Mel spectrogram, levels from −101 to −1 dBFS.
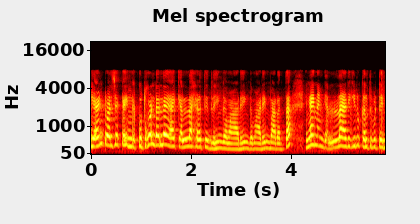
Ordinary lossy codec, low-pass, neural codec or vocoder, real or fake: none; none; none; real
